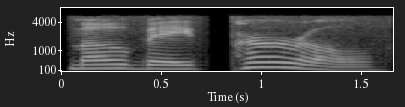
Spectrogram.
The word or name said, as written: mobe pearl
